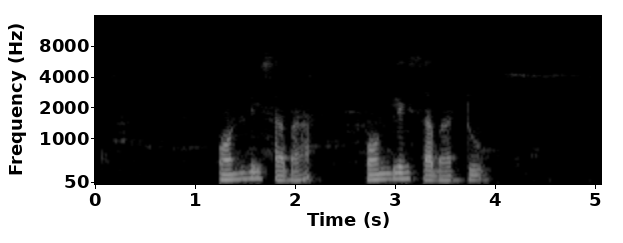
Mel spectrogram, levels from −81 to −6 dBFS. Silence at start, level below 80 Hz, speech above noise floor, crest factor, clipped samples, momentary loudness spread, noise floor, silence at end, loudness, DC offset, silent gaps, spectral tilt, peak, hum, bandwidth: 1.25 s; -66 dBFS; 36 dB; 22 dB; under 0.1%; 8 LU; -78 dBFS; 1.1 s; -43 LUFS; under 0.1%; none; -8 dB/octave; -22 dBFS; none; 7.4 kHz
